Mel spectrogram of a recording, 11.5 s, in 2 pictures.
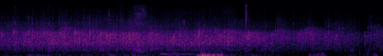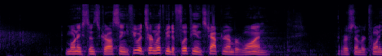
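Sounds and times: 
audience at a church student gathering applauding a speaker: 0.0 - 6.4
speech: 6.8 - 9.9, 10.9 - 11.4.

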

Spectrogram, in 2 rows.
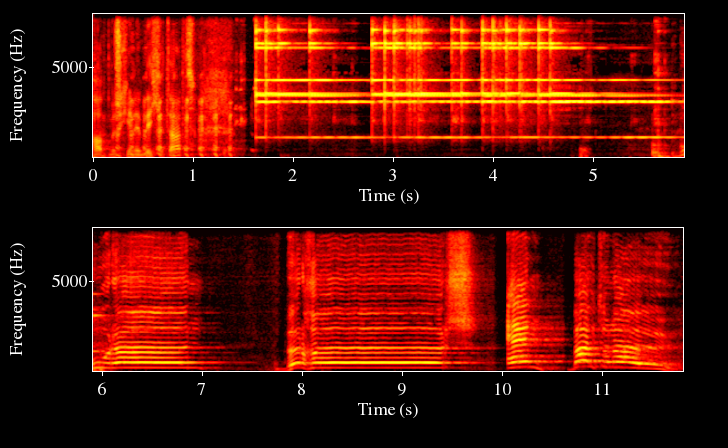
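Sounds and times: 
speech: 0.0 - 1.5, 6.0 - 7.1, 7.8 - 9.5, 10.1 - 11.7
hand bell ringing: 1.6 - 6.2.

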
